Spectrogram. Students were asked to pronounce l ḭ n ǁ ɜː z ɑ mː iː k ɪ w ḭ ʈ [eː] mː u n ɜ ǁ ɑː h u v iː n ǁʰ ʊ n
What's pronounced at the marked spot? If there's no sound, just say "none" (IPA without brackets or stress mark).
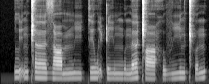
iː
